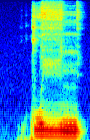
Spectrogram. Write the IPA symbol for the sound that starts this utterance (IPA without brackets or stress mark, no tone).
k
